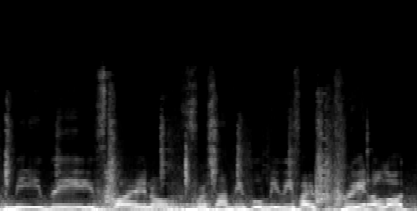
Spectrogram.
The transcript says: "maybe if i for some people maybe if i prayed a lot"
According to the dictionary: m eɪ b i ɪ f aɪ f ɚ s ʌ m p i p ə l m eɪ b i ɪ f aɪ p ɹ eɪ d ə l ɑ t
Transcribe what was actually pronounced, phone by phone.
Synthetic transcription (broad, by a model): m eɪ b i ɪ f aɪ f ɚ s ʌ m p i p ə l m eɪ b i ɪ f aɪ p ɹ eɪ d ə l ɑ t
